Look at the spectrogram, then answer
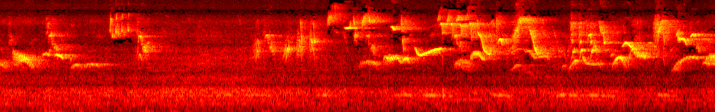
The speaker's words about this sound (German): So schön. Ja, es ist eben äh, eigentlich fast zwischen Amsel und Nachtigall. Genau. Bisschen, ne? Und es, ich weiß, warum es einen nervös macht. Ähm, ich lasse noch mal kurz singen, bevor ich weiterrede.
